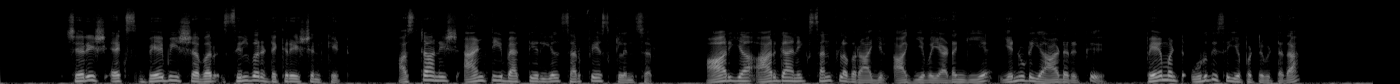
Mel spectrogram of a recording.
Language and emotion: Tamil, neutral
